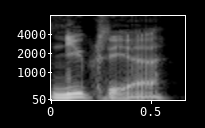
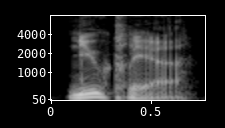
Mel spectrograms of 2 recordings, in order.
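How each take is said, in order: First: It is said with a British accent. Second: It is said with an American accent. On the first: "for English, it's nuclear" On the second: "in American, he's like nuclear"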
